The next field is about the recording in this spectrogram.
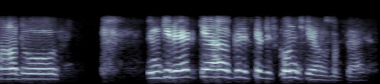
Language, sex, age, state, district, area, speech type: Urdu, male, 18-30, Uttar Pradesh, Saharanpur, urban, conversation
